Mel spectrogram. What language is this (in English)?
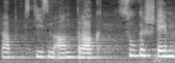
Swiss German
